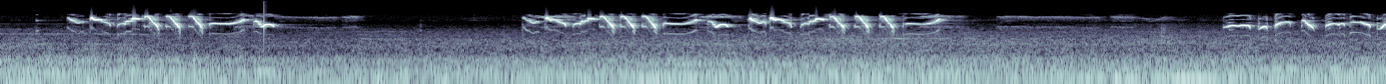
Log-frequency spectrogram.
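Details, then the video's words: White-eye singing a lively full-filler song (Indonesian 'gacor full isian' style); three bursts of fast, high, twittering trills about one to two seconds long, separated by short pauses, over a faint low hum. "Suara Burung Pleci Gacor Full Isian - Tiếng chim vành khuyên líu"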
